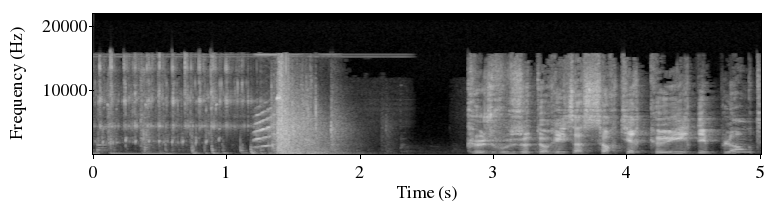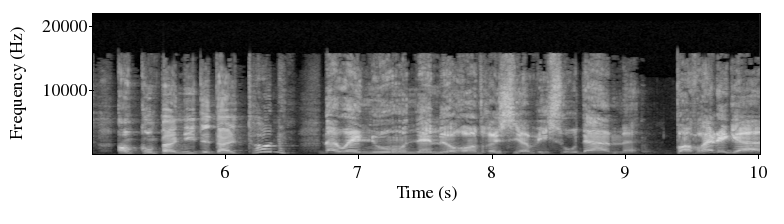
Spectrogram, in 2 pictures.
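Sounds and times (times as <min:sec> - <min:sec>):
cartoon background music: 0:00.0 - 0:01.4.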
